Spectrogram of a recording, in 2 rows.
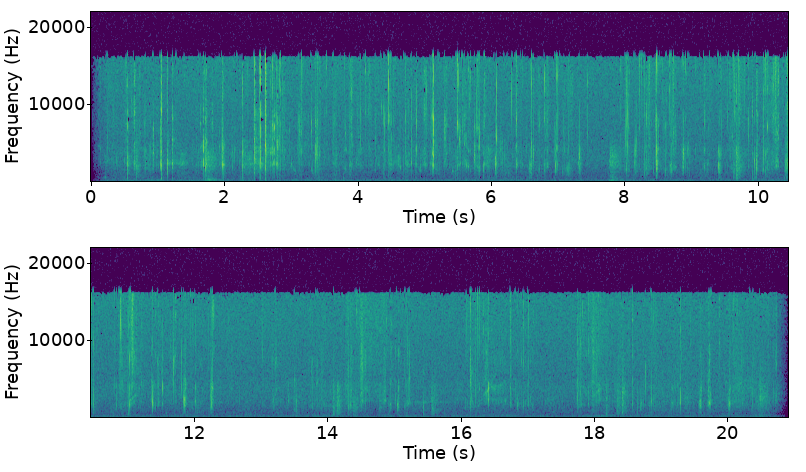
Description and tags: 10 cat crunching
Cat is crunching. Wish I could know what that means.
eating, cat, crunch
